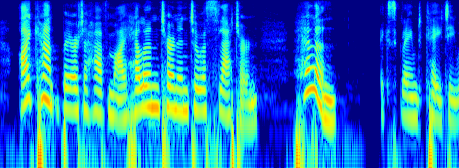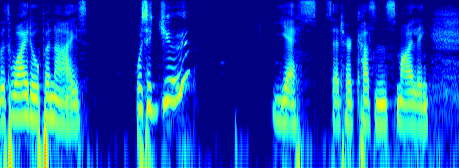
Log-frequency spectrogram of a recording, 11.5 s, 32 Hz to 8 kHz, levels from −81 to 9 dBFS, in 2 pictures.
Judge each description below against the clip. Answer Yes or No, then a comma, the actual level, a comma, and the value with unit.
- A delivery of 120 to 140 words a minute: Yes, slow, 135 wpm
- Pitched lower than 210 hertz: Yes, medium, 185 Hz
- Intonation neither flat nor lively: No, wide, 7.4 semitones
